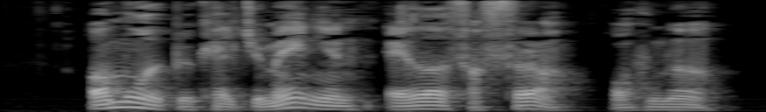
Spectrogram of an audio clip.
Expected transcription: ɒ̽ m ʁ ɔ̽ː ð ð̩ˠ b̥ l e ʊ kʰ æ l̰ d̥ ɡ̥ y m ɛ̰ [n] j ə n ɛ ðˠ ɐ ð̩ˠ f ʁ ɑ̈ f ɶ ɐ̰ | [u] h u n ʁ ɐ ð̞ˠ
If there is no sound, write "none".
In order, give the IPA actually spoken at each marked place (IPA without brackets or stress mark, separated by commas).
n, ɒ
